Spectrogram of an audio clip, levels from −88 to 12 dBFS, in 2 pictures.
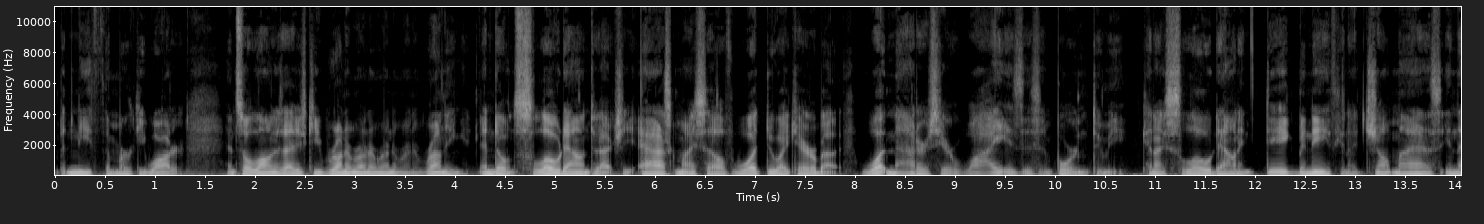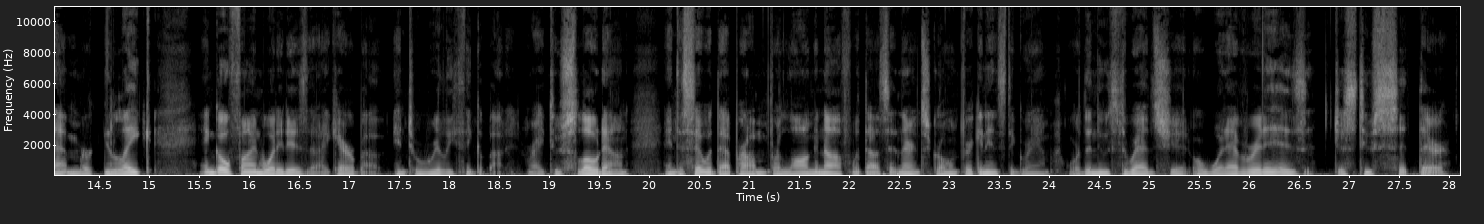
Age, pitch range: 30-49, 95-105 Hz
